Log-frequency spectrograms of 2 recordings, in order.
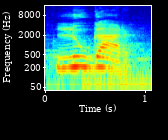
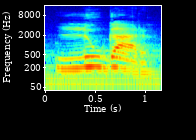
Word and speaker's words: lugar: with the vowels happens when the r is within a word and none of the previous conditions are met or when the r is at the end of the word for example face lugar lugar place i know it's a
